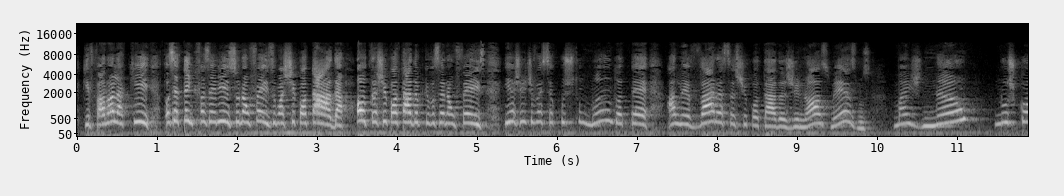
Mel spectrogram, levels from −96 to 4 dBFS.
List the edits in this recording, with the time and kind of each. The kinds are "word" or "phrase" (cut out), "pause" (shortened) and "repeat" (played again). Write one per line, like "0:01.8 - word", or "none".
none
